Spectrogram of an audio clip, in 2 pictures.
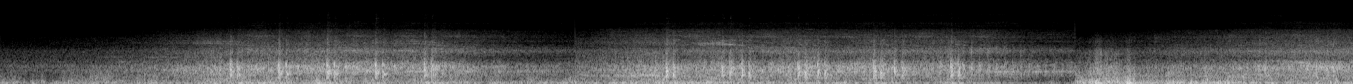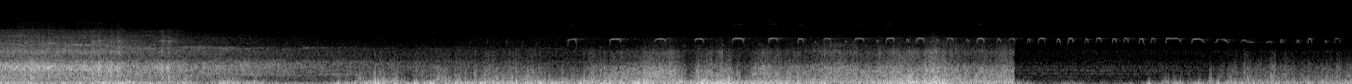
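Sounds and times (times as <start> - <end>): train wheels clattering over rails: 1.8 - 10.7, 11.4 - 15.8.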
